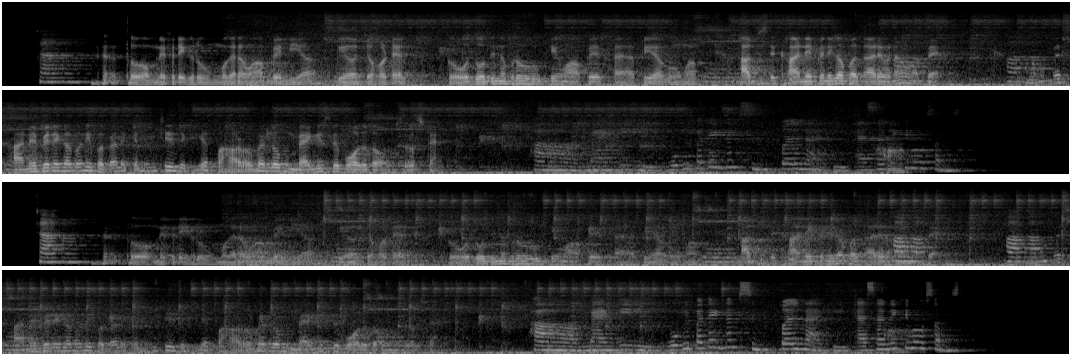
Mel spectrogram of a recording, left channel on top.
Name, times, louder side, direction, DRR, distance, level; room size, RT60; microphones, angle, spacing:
voice 1, 0.3-0.9 7.9-8.0 8.9-9.3 10.0-10.5 16.0-20.2, right 5 dB, 35° right, 8 dB, 0.3 m, -38 dB
voice 2, 0.9-4.1 4.4-9.4 9.9-15.1 19.4-19.7, left 6 dB, 75° left, 9 dB, 0.4 m, -32 dB
sound 1, 2.2-19.5, equal, 55° right, 1.9 m, -44 dB
Thunder / Rain, 2.3-12.3, equal, 15° left, 0.7 m, -45 dB
sound 2, 3.2-18.0, right 2 dB, 70° right, 0.8 m, -41 dB
7.1 x 2.9 x 5.3 m, 1.3 s
head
